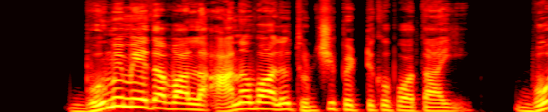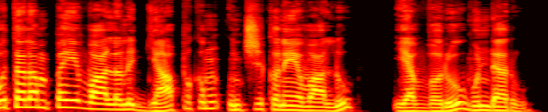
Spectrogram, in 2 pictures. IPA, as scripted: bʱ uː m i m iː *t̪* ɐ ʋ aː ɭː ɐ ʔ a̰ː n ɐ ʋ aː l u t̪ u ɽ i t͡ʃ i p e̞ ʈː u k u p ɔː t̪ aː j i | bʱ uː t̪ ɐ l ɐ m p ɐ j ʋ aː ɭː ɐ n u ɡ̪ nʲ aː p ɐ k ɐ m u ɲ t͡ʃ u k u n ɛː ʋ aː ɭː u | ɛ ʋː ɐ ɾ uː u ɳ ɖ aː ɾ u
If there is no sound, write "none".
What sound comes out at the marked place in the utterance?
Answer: d̪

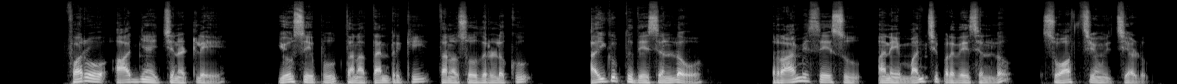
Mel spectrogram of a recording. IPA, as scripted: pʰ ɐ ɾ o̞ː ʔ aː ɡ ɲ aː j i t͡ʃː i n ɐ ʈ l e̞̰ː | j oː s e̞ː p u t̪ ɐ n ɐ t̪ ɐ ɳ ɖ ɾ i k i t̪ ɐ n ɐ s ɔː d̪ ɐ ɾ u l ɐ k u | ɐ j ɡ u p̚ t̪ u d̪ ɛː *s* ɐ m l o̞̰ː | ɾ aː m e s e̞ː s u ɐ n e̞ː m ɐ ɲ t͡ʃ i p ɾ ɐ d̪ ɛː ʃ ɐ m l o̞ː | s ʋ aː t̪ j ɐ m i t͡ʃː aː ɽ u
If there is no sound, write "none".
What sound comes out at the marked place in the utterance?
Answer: ʃ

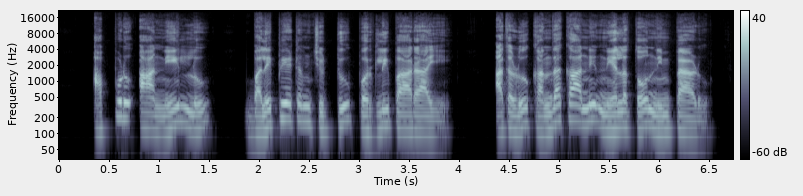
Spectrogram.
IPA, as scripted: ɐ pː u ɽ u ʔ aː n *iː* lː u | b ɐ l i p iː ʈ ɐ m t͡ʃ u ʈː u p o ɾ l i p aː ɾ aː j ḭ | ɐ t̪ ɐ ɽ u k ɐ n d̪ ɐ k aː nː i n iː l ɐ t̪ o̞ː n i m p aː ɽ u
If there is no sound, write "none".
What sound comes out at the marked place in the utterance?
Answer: iː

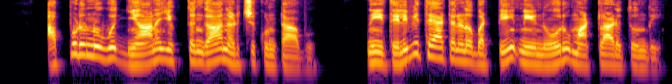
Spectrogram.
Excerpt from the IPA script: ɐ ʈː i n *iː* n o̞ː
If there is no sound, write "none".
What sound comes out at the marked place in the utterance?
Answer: iː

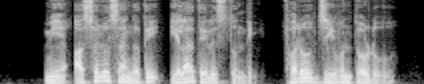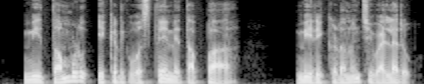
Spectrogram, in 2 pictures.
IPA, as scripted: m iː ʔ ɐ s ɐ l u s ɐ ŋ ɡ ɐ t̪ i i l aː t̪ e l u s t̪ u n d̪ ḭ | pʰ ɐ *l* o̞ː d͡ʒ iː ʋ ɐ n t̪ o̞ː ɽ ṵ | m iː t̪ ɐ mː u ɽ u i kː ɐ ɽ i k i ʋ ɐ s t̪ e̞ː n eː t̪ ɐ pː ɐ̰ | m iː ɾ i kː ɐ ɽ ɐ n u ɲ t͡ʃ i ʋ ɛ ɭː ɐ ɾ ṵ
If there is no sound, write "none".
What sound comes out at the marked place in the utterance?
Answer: ɾ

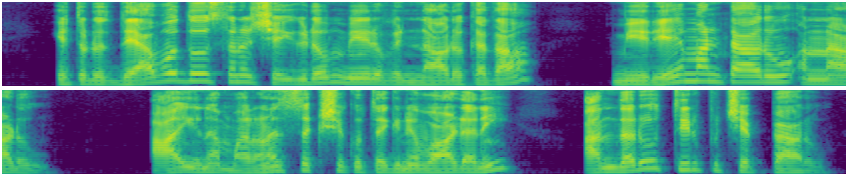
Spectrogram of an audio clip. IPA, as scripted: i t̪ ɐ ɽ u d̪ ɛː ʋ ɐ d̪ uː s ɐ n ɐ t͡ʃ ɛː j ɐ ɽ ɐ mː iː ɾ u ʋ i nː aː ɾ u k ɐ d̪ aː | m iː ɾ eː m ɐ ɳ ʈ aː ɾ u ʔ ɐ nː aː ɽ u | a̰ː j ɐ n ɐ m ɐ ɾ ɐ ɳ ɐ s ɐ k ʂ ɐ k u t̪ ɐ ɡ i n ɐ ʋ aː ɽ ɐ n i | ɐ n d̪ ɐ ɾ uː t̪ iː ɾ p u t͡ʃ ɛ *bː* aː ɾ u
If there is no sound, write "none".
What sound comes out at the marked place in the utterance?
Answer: pː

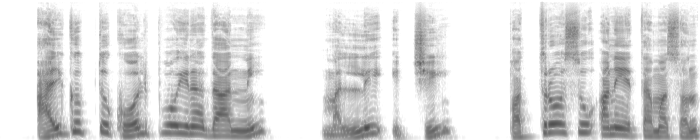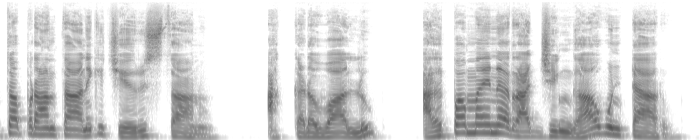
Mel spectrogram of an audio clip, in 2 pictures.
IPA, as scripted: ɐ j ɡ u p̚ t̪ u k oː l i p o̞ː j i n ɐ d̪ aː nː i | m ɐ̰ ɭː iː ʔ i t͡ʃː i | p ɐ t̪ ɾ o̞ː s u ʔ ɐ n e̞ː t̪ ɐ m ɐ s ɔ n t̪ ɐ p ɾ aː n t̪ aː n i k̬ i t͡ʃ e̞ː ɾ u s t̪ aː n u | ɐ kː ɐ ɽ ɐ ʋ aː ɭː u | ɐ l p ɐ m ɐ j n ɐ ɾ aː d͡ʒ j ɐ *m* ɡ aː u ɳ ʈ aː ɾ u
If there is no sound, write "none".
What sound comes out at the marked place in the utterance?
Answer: ŋ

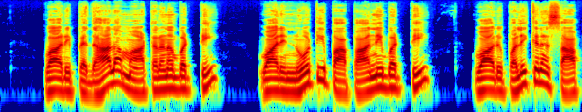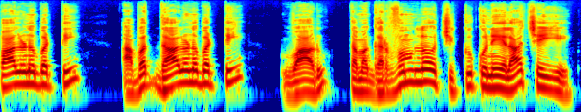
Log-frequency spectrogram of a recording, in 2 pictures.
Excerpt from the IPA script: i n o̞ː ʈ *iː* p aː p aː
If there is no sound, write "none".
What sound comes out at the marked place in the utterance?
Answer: i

